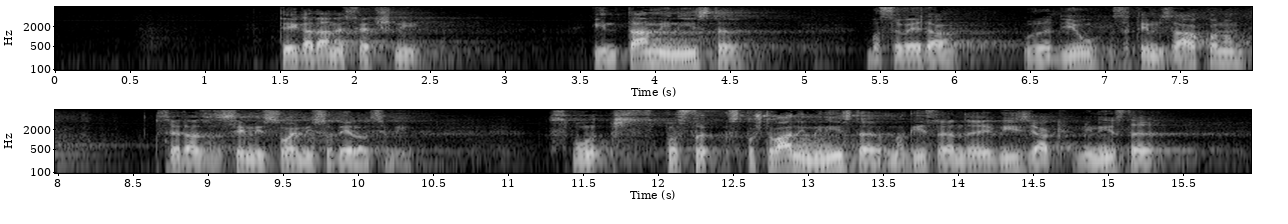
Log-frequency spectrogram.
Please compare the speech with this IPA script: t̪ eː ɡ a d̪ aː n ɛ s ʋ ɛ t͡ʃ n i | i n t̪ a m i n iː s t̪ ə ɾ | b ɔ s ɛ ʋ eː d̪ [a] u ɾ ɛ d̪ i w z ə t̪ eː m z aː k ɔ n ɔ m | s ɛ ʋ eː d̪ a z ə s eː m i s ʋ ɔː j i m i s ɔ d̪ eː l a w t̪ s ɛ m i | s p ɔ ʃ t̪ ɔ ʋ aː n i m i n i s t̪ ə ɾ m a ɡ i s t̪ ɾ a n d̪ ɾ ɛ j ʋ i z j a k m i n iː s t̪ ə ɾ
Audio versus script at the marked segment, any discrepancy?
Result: no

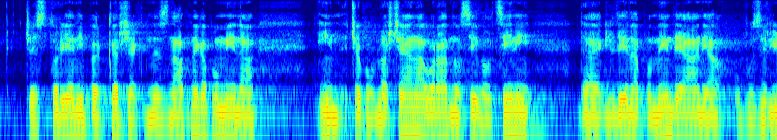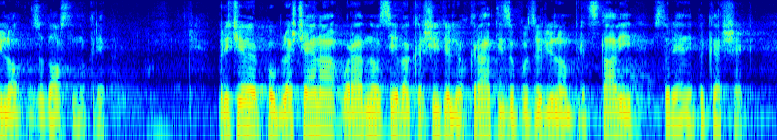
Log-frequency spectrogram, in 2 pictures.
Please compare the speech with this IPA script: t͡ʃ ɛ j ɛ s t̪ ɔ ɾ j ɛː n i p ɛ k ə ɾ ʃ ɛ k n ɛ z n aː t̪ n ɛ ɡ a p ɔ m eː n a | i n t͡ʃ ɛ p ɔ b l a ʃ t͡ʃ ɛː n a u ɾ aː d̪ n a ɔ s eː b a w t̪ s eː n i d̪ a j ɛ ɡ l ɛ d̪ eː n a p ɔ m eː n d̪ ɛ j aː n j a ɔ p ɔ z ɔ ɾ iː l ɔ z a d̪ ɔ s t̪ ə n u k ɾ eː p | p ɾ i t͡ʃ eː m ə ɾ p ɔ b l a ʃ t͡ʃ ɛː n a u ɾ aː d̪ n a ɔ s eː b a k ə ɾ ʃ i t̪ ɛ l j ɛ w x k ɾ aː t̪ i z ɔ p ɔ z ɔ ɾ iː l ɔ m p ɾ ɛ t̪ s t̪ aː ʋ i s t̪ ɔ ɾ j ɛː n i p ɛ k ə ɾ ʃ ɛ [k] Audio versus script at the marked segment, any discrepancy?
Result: no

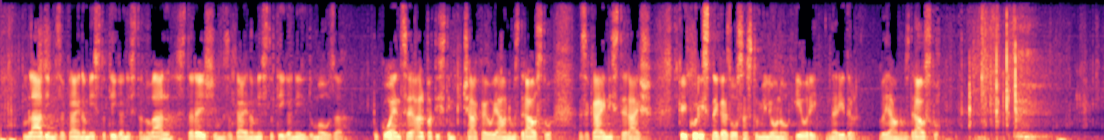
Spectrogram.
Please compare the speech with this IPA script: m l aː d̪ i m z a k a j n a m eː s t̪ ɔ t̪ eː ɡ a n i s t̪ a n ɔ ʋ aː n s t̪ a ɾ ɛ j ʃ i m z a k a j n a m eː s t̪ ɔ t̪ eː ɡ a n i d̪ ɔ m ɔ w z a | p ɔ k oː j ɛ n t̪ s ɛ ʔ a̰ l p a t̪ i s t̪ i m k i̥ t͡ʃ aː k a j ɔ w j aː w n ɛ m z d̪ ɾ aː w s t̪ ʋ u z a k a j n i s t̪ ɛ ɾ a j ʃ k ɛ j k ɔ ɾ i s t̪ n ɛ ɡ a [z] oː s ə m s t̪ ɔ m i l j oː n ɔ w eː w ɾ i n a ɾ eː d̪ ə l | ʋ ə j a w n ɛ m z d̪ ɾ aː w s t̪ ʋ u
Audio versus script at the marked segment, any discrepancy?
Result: no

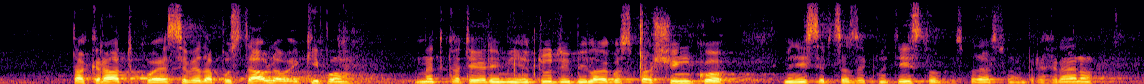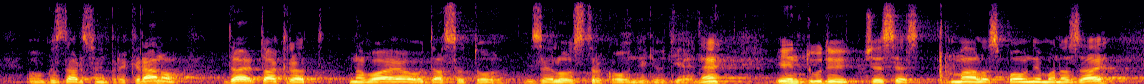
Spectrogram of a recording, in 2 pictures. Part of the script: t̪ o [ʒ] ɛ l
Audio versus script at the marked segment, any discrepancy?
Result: yes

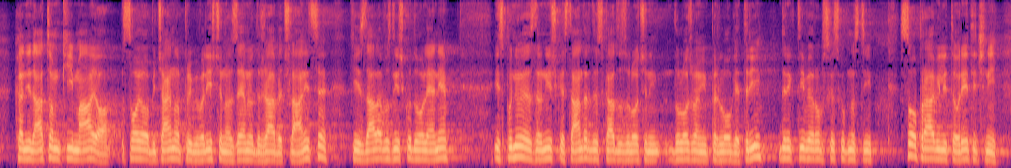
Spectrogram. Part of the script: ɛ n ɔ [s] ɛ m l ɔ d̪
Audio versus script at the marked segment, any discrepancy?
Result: yes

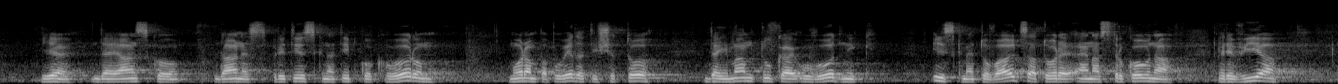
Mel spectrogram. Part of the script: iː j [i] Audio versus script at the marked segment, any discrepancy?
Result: yes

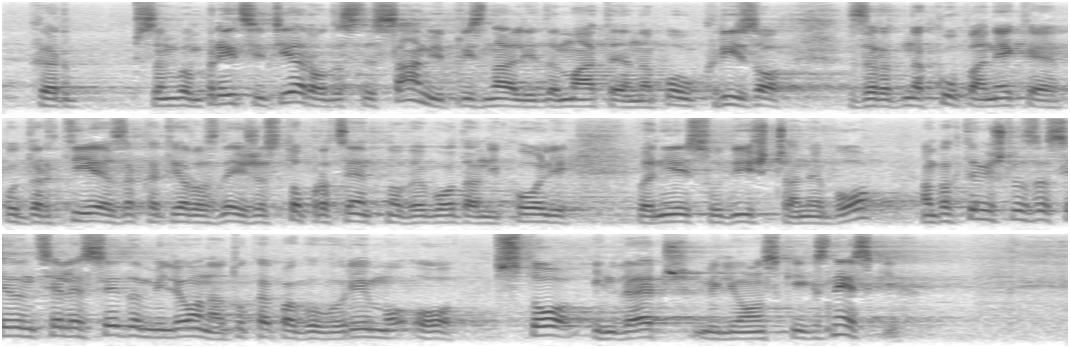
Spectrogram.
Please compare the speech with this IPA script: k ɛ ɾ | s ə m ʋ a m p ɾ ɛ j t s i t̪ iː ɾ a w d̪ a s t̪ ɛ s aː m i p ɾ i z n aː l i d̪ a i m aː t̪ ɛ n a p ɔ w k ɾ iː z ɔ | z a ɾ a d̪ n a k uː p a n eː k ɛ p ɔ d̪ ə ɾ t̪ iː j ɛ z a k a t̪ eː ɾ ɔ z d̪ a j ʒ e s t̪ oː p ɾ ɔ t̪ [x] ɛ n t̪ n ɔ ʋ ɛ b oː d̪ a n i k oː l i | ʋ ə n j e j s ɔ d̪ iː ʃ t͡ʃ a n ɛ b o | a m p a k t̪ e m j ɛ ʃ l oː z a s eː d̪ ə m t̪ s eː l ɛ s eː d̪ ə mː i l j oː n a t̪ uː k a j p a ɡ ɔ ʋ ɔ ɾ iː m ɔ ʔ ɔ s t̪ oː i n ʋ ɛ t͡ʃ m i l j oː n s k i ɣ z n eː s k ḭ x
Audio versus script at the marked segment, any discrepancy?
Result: yes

